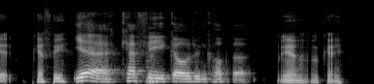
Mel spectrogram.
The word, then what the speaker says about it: Kefi: Yeah, Kefi, gold and copper.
